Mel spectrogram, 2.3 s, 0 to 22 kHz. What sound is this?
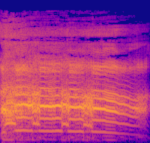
Scream Male 00
A male scream of panic and pain sound to be used in horror games. Useful for setting the evil mood, or for when human characters are dying.
sfx, fear, scream, epic, indiedev, indiegamedev, games, gamedeveloping, video-game, game, frightful, gamedev, male, videogames, terrifying, scary, frightening, gaming, horror, rpg, fantasy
